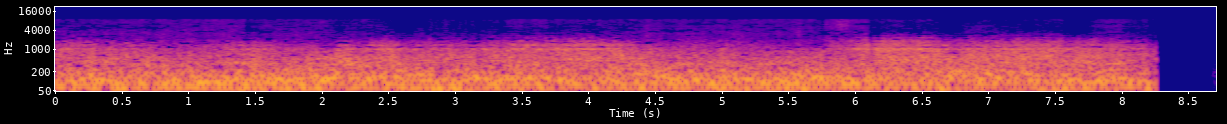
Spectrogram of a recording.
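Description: A large explosion at the port in Berdyansk, where a ship had docked, recorded by an eyewitness, heard as a loud, sustained rumbling roar with heavy low booming and wind buffeting the microphone, lasting about eight seconds before cutting off abruptly. No one speaks.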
